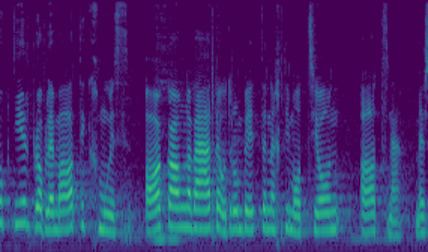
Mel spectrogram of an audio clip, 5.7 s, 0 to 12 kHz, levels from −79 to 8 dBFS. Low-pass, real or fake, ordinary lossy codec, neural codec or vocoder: none; real; none; none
